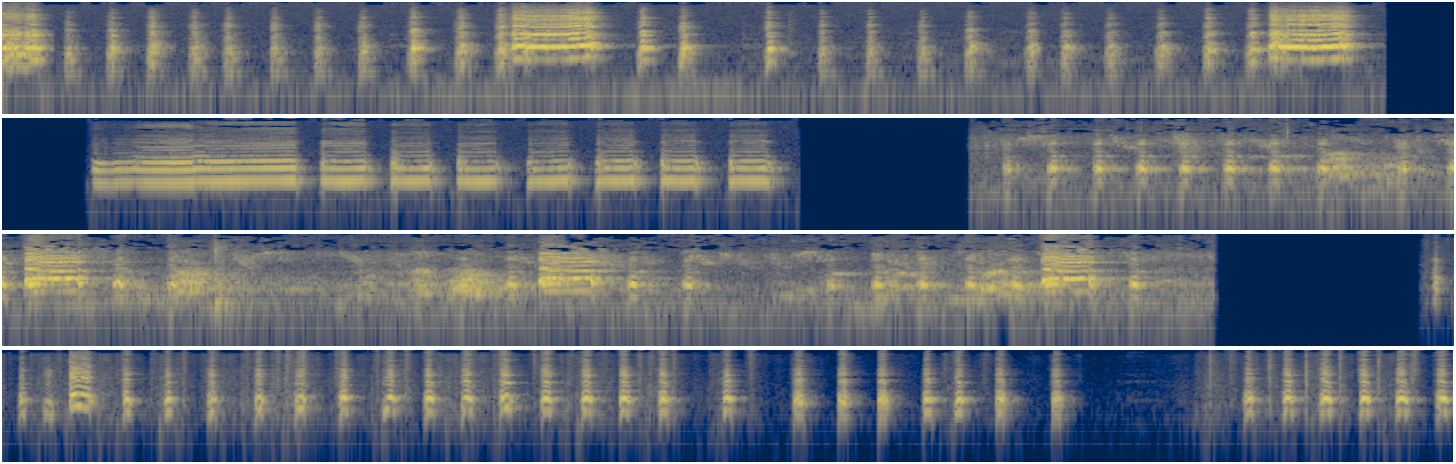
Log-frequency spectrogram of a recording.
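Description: Chickens clucking in rapid runs of short clucks, with a few louder, drawn-out squawks. The sound cuts off and restarts several times, as separate clips are spliced together. The middle stretch is a crowded flock clucking all at once.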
